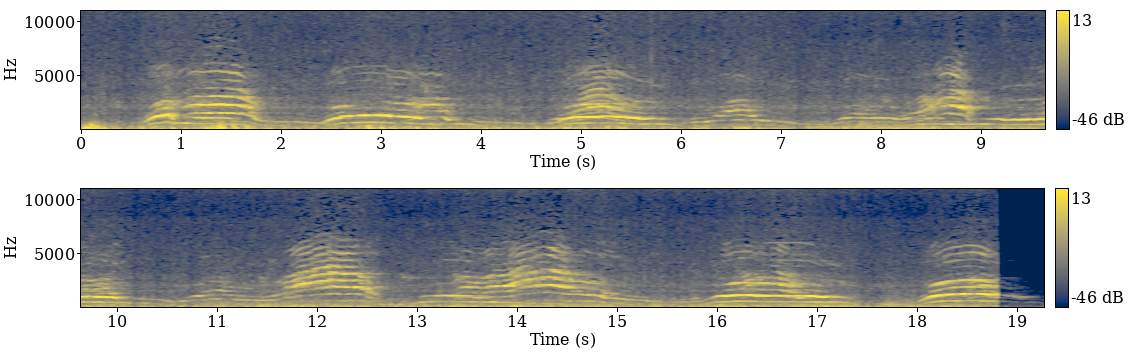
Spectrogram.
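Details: Angry cats meowing very loudly and almost nonstop, nearly a dozen harsh, wavering meows that rise then drop, each about a second long, one following another with hardly a break.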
